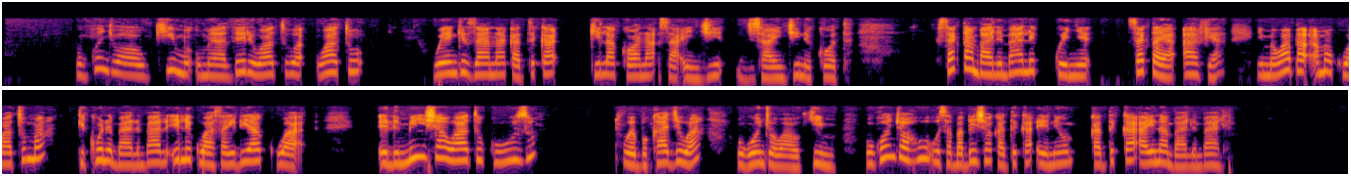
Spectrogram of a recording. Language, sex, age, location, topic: Swahili, female, 18-24, Nakuru, health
